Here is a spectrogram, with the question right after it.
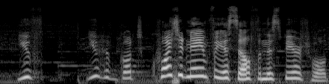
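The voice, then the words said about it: Put-on British accent. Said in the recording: “Oh, I like that accent. ... My shitty British accent.”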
